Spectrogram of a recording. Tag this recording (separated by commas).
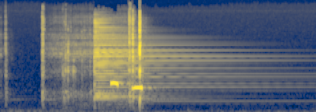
Mechanisms, Clock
